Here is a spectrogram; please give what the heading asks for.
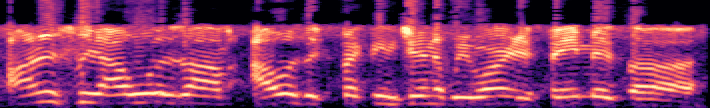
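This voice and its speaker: Rambling caller on a muffled line. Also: male voice, high voice, quick pace. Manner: rambling, heavy use of filler words. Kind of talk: casual chat. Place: on a phone call.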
